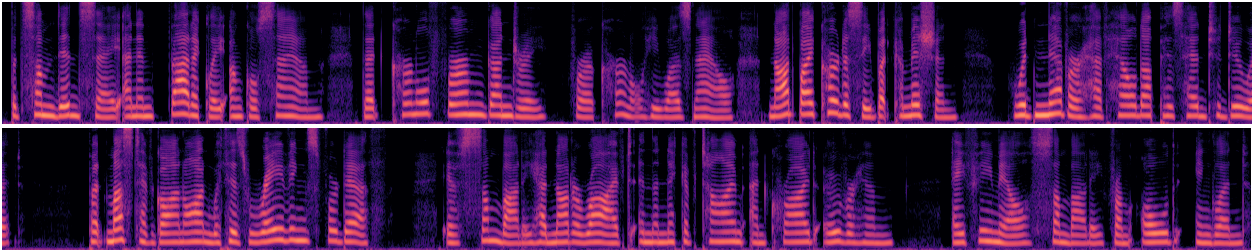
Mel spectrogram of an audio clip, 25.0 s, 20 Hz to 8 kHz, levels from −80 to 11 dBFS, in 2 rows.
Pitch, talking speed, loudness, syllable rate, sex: 220 Hz, 145 wpm, -18 LUFS, 4.3 syllables/s, female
